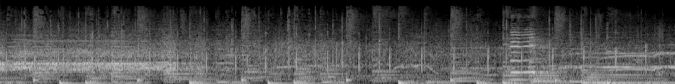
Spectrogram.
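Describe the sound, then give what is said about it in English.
A large audience at the Brighton Dome applauds and cheers steadily throughout as Zoe Lyons is introduced, the clapping dense and continuous, mixed with loud, pounding music with a strong beat. “And now keep that applause going for the one, the only, the all over the telly.”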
